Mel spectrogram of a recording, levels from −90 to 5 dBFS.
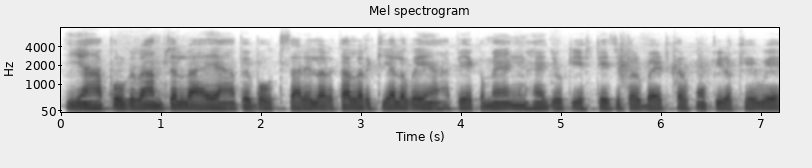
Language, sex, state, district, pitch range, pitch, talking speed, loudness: Hindi, male, Haryana, Rohtak, 115-120 Hz, 115 Hz, 210 wpm, -16 LUFS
